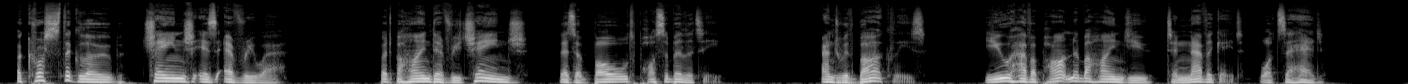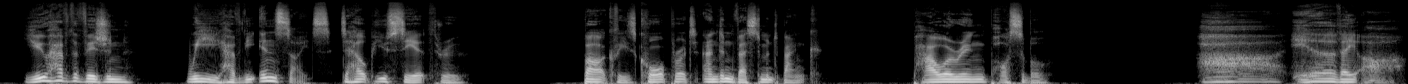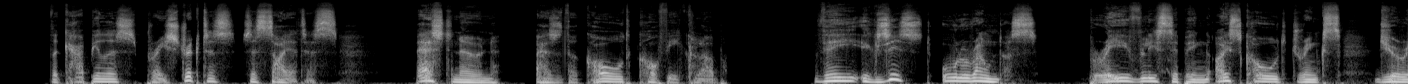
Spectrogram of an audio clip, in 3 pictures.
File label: Commercial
